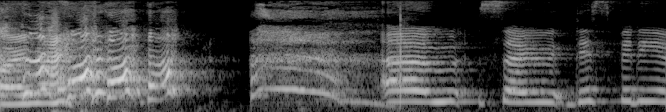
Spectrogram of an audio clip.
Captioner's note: Hannah laughs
